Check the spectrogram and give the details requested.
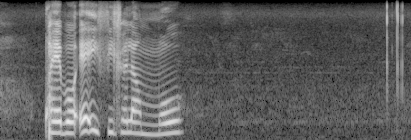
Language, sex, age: Tswana, female, 23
